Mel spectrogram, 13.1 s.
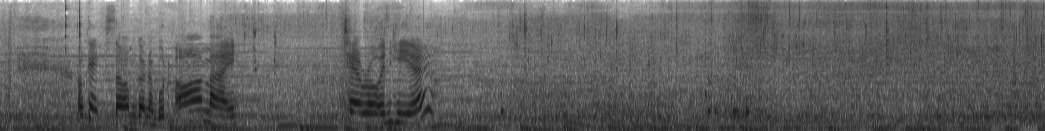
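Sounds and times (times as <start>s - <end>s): soft background music: 0.0s - 13.0s
food sizzling in hot oil: 5.8s - 13.0s.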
